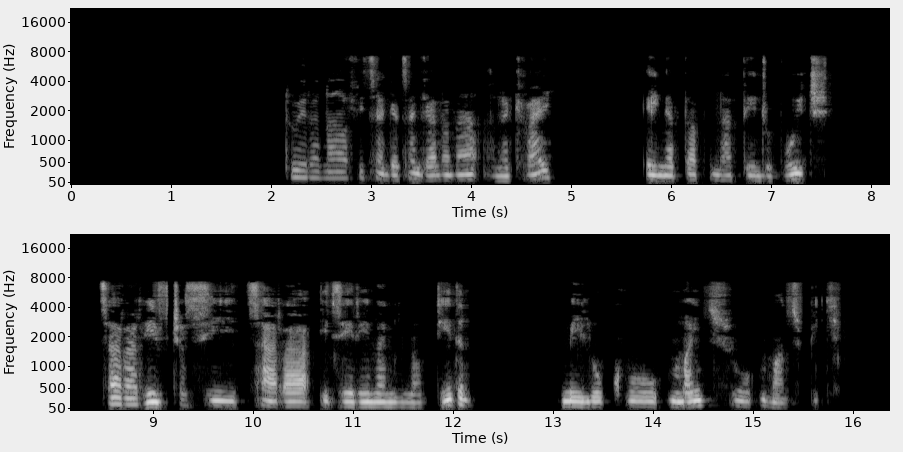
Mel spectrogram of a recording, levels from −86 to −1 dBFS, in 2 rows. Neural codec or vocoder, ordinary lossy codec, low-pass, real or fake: none; AAC, 32 kbps; 7.2 kHz; real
